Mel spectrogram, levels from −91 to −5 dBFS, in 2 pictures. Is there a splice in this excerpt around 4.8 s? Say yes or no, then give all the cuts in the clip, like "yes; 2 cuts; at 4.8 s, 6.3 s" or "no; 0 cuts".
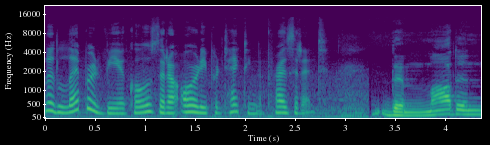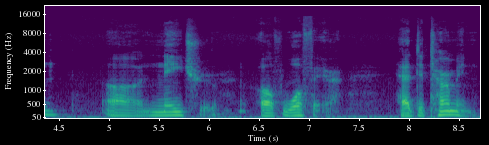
no; 1 cut; at 3.2 s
